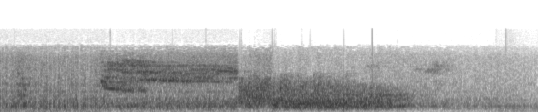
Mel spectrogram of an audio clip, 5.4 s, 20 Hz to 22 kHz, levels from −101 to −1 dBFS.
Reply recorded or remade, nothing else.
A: recorded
